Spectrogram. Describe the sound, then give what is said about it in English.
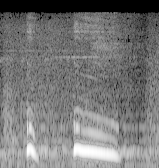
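An owl hoots twice in a dark forest, a short note followed by a longer, drawn-out one that slides gently downward in pitch. The calls are clear, with nothing else but faint background. “Then Thomas heard an owl hooting.”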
